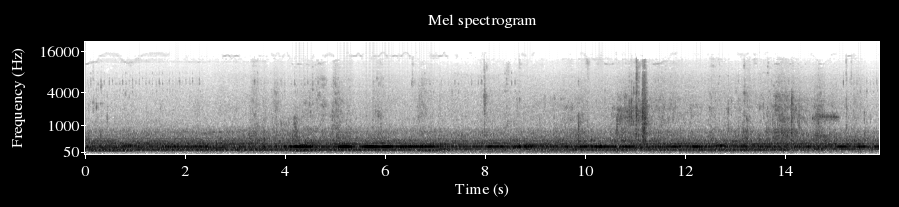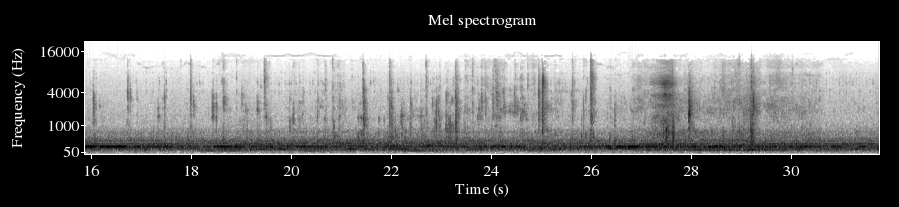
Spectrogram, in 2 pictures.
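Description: Thin vinyl of a deflated pool float crinkling and rustling in short irregular bursts as it is handled and spread out, over a steady low hum.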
